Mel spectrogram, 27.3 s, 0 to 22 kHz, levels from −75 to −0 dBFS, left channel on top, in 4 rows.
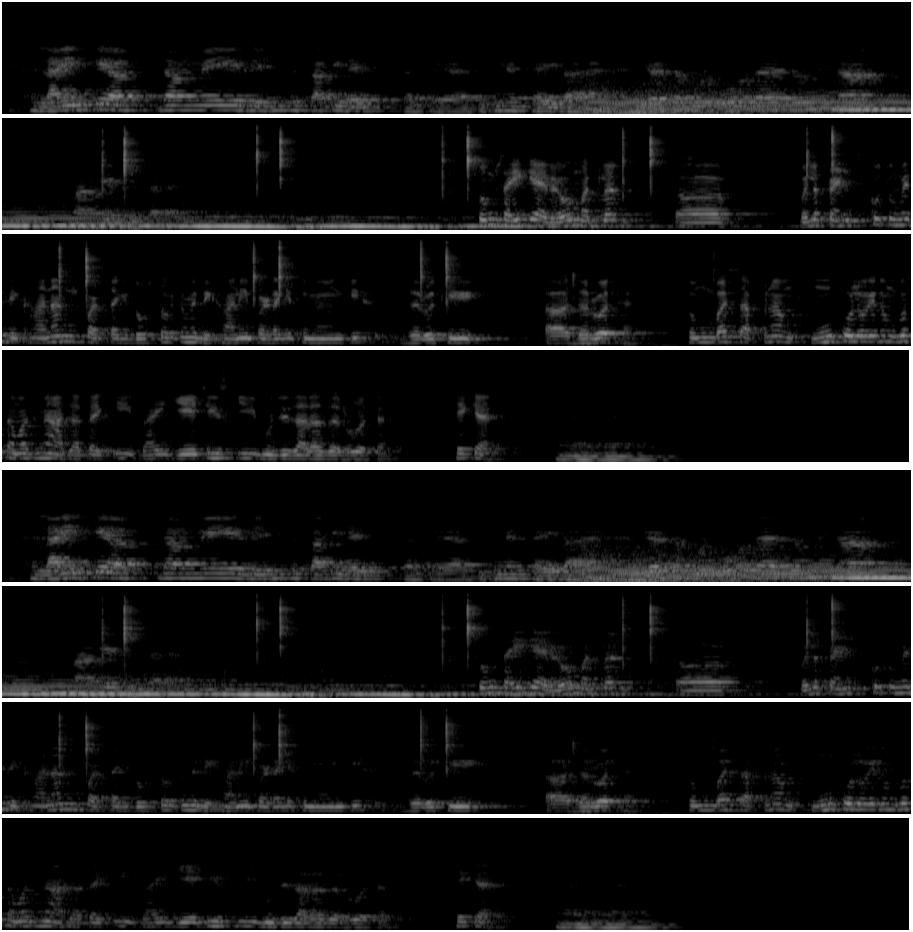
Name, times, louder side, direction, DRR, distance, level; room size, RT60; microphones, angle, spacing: voice 1, 0.0-6.5 7.3-8.2 24.6-25.3, left 1 dB, 25° right, -6 dB, 2.7 m, -49 dB
sound 1, 4.3-12.0, equal, 60° right, 0.9 m, -44 dB
sound 2, 7.3-19.0, left 3 dB, 10° left, 0.4 m, -52 dB
voice 2, 10.4-11.5 11.9-12.3 12.8-17.2 17.7-18.4 18.8-23.4 23.8-24.1, left 3 dB, 65° left, 8 dB, 0.6 m, -48 dB
7.6 x 4.6 x 3.9 m, 0.86 s
head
